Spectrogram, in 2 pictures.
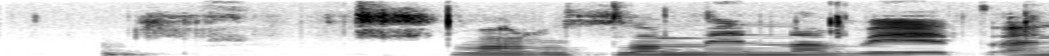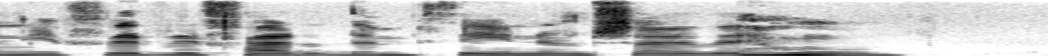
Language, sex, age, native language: Icelandic, female, 13, Icelandic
